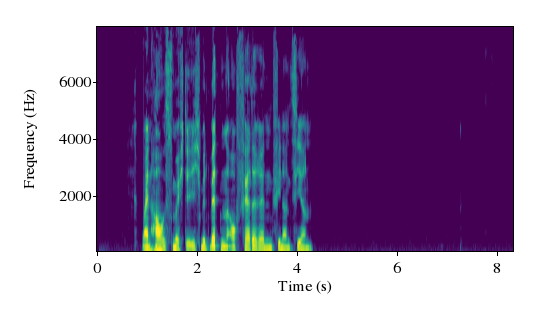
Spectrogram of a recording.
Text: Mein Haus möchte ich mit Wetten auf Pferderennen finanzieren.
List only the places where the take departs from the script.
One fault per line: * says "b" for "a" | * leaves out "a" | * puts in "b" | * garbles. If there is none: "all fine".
all fine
